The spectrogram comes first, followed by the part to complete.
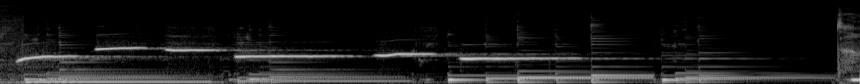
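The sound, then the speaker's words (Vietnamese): A slow Korean pop ballad intro plays, a clear whistle-like lead melody gliding over soft sustained chords and a steady low bass, with no singing yet. “một bài hát cuối cùng xin được dành tặng cho mọi người một ca khúc mà Trâm cực kỳ yêu thích”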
